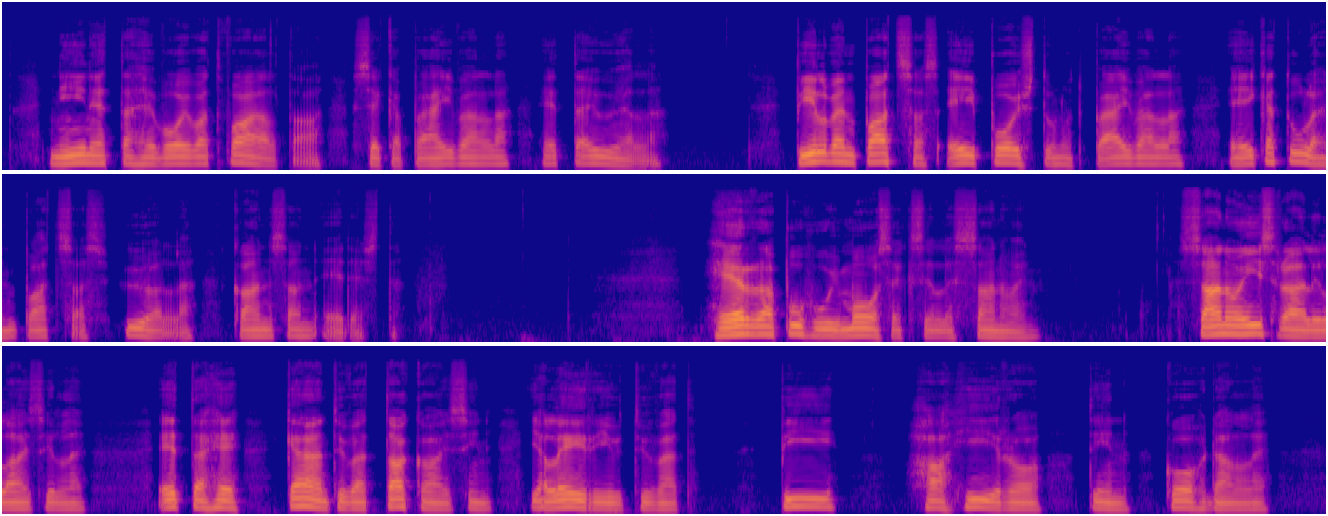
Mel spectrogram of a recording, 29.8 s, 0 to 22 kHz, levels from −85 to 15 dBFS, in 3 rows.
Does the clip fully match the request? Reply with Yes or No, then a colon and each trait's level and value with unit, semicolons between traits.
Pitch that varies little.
No: average, 3.8 semitones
